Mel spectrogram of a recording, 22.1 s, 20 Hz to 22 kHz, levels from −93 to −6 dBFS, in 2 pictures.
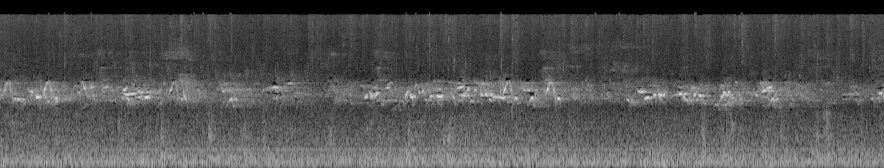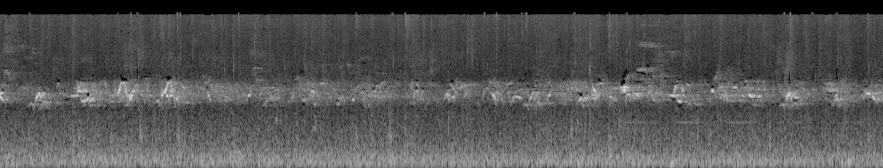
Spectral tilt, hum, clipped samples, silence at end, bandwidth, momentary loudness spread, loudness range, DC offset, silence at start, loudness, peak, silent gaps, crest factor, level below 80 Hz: -2.5 dB/octave; none; under 0.1%; 0 s; 17 kHz; 13 LU; 7 LU; under 0.1%; 0 s; -29 LUFS; -10 dBFS; none; 22 dB; -52 dBFS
